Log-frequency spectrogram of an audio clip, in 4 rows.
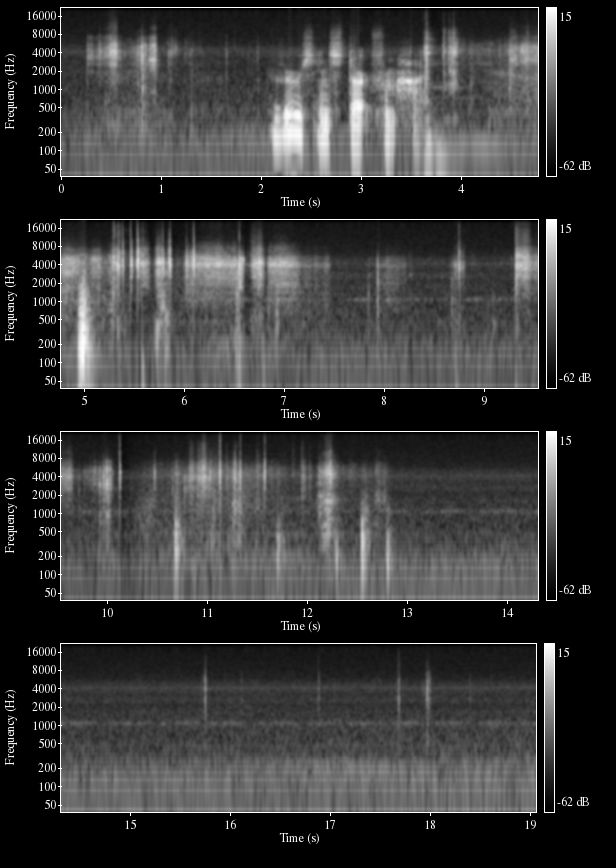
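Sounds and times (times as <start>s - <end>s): faint steady hum: 0.0s - 19.0s
switch clicks and scraping: 3.6s - 5.9s.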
